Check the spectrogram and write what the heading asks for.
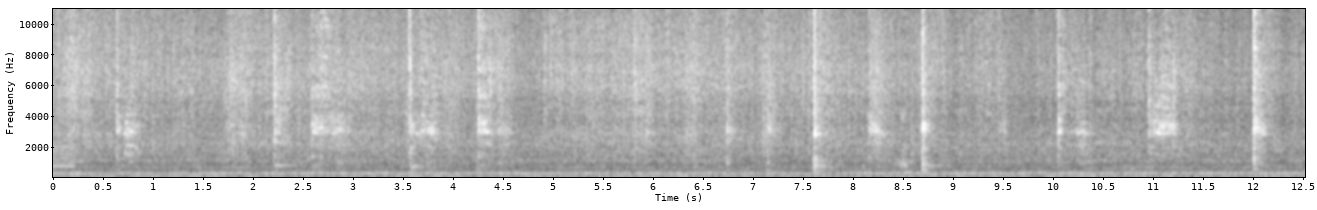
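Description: Fried rice stir-fried in a wok: a metal spatula scrapes, tosses and knocks against the wok over a steady low rush of frying. Sharp ringing clinks come every second or so, the loudest about halfway through and near the end.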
